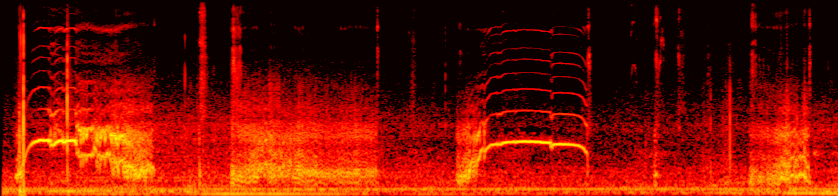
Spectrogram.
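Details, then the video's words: Kitten making unusual sounds: two long, drawn-out, steady-pitched meows with rich overtones, one at the start and one near the end, separated by rough, purring grumbles and shorter broken cries. "the kitten making some crazy sounds!"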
